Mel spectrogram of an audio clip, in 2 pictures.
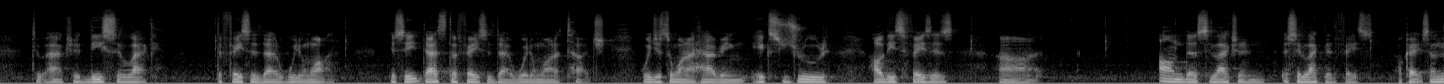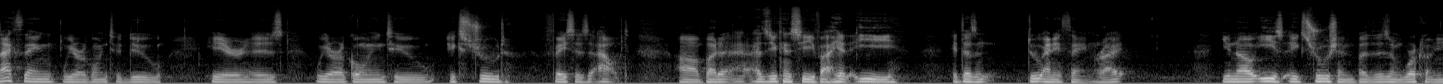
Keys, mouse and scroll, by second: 2.1-3.1 middle drag, 3.1-3.4 scroll up 3, 3.4-6.0 middle drag, 6.0 scroll down 3, 6.1-6.8 scroll up 1, 6.8 scroll up 1, 7.0-9.6 middle drag, 9.6 scroll down 1, 9.7-14.9 middle drag, 14.9 scroll down 1, 15.0-15.7 middle drag, 15.7 scroll down 1, 15.8-16.3 middle drag, 16.3 KP_1, 16.8-17.3 scroll up 3, 17.3-18.0 middle drag, 18.0 KP_7, 20.2-20.6 scroll down 3, 20.6-21.1 shift+middle drag, 21.1 scroll up 2, 23.1 e.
